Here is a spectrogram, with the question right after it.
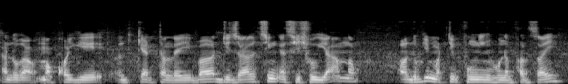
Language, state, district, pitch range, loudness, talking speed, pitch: Manipuri, Manipur, Imphal West, 105-115 Hz, -15 LUFS, 135 wpm, 110 Hz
